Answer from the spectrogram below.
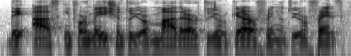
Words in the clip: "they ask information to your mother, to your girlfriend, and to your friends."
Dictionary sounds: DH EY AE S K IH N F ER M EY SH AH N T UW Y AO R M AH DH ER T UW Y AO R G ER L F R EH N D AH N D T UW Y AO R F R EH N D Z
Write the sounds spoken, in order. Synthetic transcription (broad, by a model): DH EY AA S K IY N F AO M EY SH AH N T UW Y AO R M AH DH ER T UW Y AO R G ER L F R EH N AH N T UW Y AO R F R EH N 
